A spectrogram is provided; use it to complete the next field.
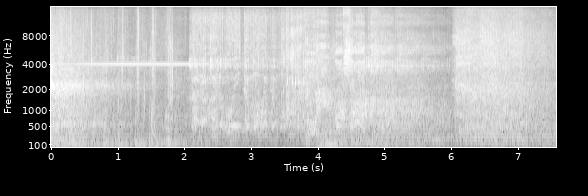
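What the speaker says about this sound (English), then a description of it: "Captain, grenade!" A grenade going off during a Star Trek video game firefight: several heavy thuds and booms land a second or two apart amid clatter, with voices in the mix.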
